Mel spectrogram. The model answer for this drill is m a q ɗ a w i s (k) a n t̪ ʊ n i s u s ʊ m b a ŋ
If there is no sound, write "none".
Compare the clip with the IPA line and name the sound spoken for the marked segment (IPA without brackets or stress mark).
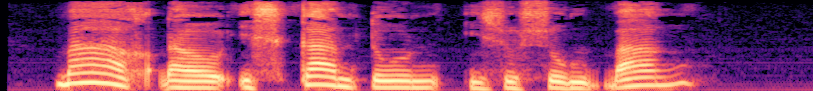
k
